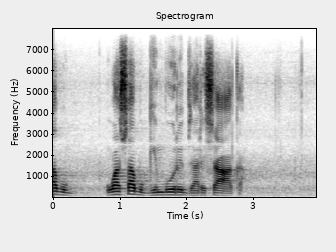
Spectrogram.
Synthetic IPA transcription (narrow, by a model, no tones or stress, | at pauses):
waʂaβuɡimbuɾib͡ʐaɾiʃaːka̰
